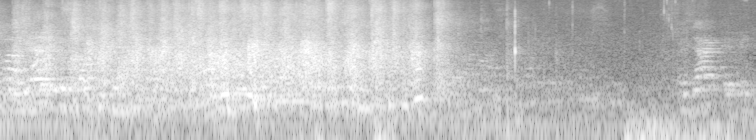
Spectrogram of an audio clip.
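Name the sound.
audience applause at community meeting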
